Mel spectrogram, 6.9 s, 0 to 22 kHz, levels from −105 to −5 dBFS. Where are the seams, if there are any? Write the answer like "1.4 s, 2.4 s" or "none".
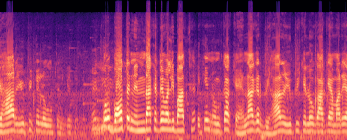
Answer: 3.9 s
